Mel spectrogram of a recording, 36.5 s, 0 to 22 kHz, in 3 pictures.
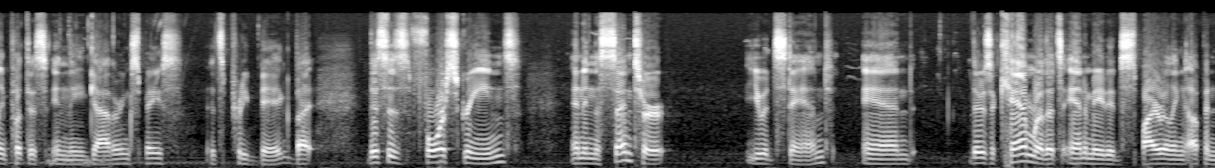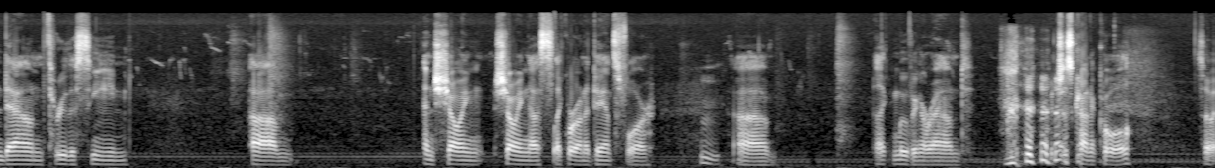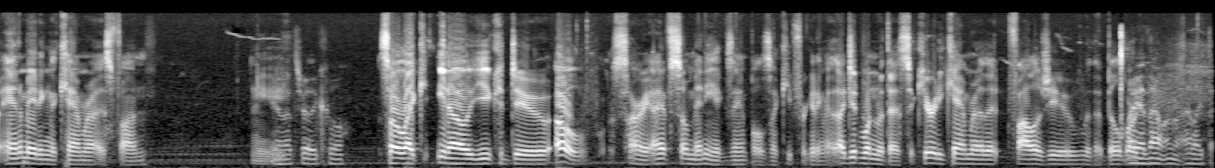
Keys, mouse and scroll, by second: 3.3-4.5 shift+scroll, 4.9 shift+scroll, 5.1 shift+w, 6.6-7.1 scroll, 7.2-7.7 scroll, 8.9-9.4 scroll, 9.8 click, 10.0-11.0 typing, 24.3 space, 28.3 click, 30.0 click.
